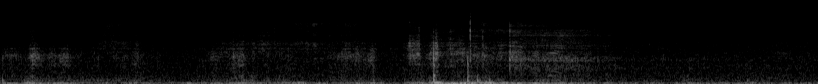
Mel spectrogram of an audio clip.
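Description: Skis scraping and hissing over crusty snow as a skier carves past close by, with two sharp clicks about four seconds in, over steady wind rumble on the microphone.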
